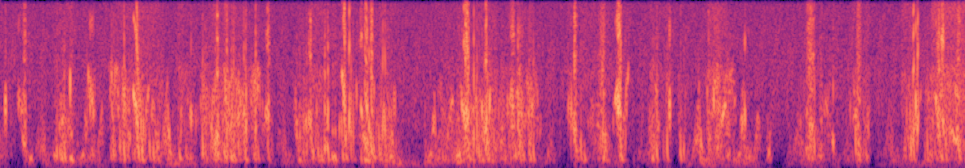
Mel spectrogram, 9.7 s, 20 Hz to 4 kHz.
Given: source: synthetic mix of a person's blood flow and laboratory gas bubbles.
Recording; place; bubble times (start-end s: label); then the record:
Doppler ultrasound of blood flow; precordium
0.00-0.10 s: bubbles
0.17-0.35 s: bubbles
0.51-0.77 s: bubbles
0.85-0.97 s: bubbles
1.08-1.64 s: bubbles
1.77-2.73 s: bubbles
2.92-3.99 s: bubbles
4.38-5.41 s: bubbles
5.67-6.32 s: bubbles
6.48-6.74 s: bubbles
6.78-6.89 s: bubbles
7.05-7.38 s: bubbles
7.42-7.49 s: bubbles
7.66-7.74 s: bubbles
8.04-8.37 s: bubbles
8.47-8.71 s: bubbles
9.01-9.66 s: bubbles
From the record:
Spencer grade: 4 (maximum detectable bubble signal sounding continuously throughout systole and diastole of every cardiac period, and overriding the amplitude of the normal cardiac signals); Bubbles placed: only in the low amplitude regions of the cardiac cycle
